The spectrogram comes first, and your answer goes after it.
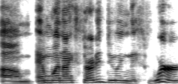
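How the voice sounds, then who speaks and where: Fairly slow and at medium pitch, a woman speaks in a plain, everyday voice. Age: 60s. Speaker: therapist. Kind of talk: testimony.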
